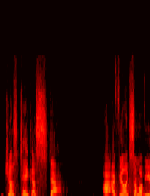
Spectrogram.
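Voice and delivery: ordinary talk

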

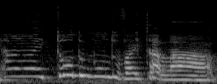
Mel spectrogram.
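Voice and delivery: mock child pleading with mother; whiny kid. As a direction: beg like a kid asking mom for a party. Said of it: "a gente falava pra nossa mãe".

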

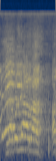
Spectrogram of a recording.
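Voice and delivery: loud shout breaking into a laugh. Acted. Wife chasing Konstantinos out, shouting and laughing. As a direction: yell it again through laughter.

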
